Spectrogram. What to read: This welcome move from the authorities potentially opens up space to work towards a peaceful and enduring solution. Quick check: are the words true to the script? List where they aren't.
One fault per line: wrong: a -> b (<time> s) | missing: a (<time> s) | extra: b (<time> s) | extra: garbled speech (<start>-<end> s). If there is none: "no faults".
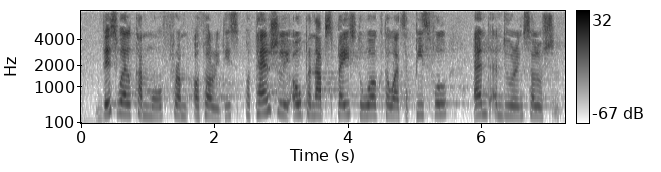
no faults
